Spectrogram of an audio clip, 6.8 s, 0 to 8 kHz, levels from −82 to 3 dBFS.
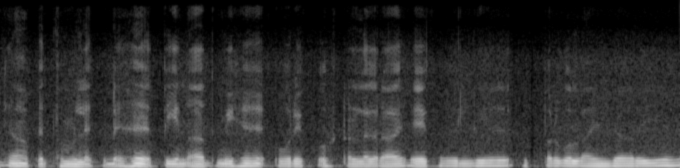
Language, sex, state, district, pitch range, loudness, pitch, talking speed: Hindi, male, Uttar Pradesh, Saharanpur, 110-120 Hz, -18 LUFS, 115 Hz, 205 wpm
